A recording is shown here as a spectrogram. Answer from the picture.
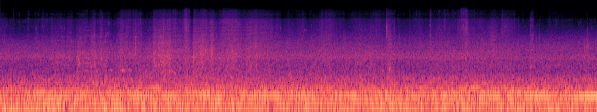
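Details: Heavy low rumbling wind buffets the microphone throughout, with faint indistinct background sounds and no audible animal calls.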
